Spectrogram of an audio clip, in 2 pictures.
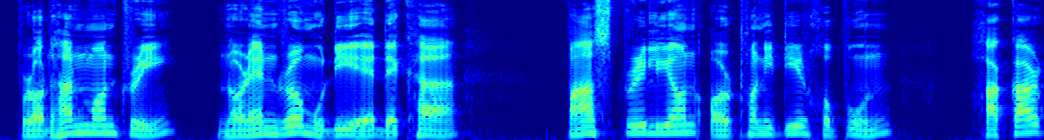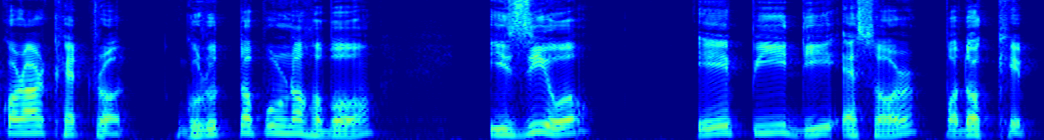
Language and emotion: Assamese, neutral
